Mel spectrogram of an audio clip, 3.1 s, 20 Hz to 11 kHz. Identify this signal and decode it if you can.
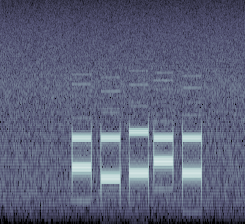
DTMF, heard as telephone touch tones, dialled by hand, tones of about 240 ms. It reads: 82605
